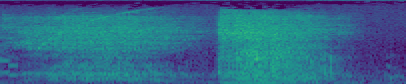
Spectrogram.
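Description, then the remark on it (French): A door in a TV series scene slides open for Monsieur Hastings to leave, with a sudden pneumatic whoosh and low rumble, lasting about a second over a steady background hiss, then fading out. “Monsieur Hastings s'en va, s'il vous plaît. Ouvrez-lui la porte.”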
